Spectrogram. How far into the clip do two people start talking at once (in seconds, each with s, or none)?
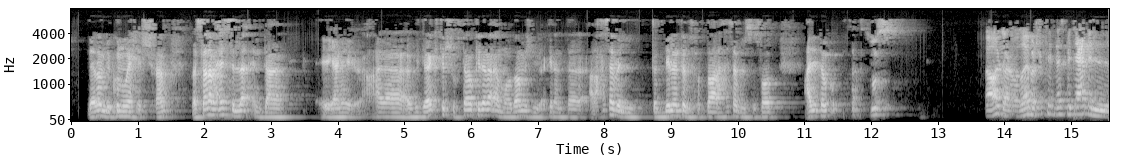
none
